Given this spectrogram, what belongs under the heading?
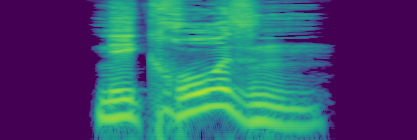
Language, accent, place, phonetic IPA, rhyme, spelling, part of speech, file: German, Germany, Berlin, [neˈkʁoːzn̩], -oːzn̩, Nekrosen, noun, De-Nekrosen.ogg
- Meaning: plural of Nekrose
